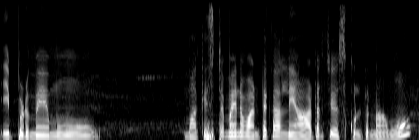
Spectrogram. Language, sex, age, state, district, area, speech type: Telugu, female, 30-45, Andhra Pradesh, Kadapa, rural, spontaneous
